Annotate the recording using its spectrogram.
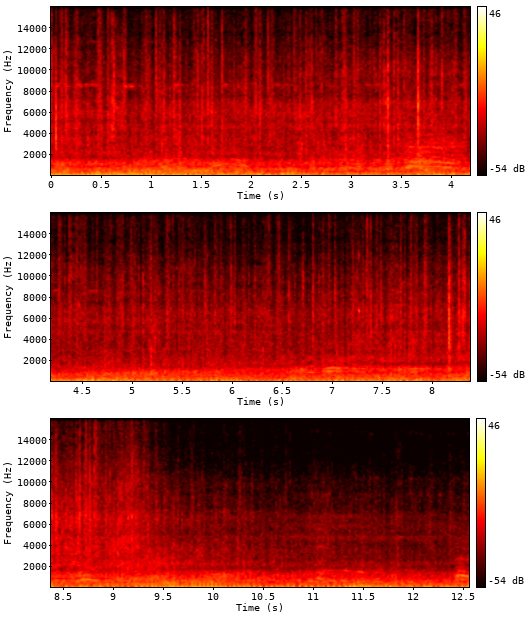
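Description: A motorbike engine drones nearby.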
